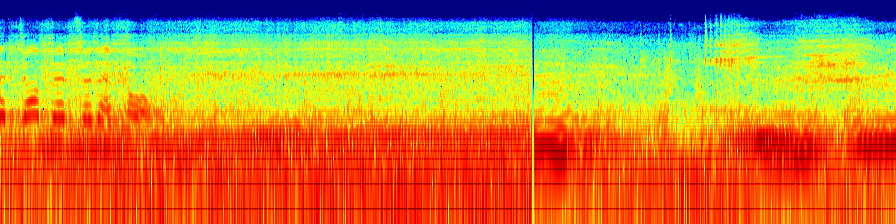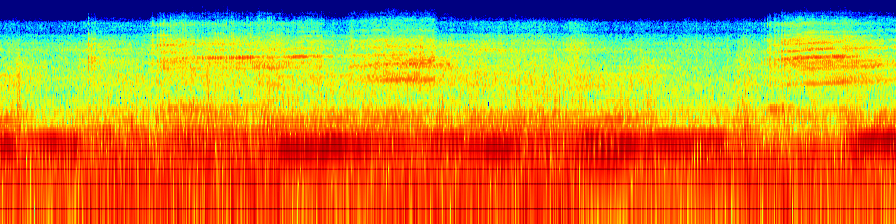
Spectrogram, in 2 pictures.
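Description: A dirt bike engine revs up and down loudly as it rides.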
